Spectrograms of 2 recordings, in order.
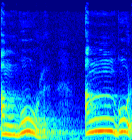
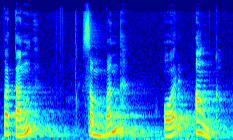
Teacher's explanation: अनुस्वार है जिन वर्णों का उच्चारण करते समय ध्वनि जो है वो केवल नाक से निकलती है, सिर्फ नाक में। जैसे आपका ये देखिए अंगूर, अंगूर हम नाक से बोल रहे हैं यहाँ पर।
